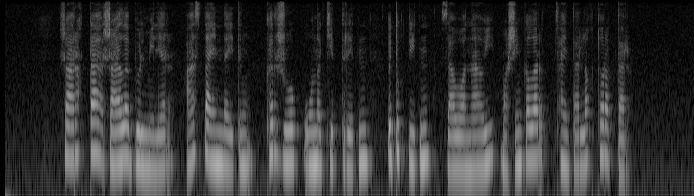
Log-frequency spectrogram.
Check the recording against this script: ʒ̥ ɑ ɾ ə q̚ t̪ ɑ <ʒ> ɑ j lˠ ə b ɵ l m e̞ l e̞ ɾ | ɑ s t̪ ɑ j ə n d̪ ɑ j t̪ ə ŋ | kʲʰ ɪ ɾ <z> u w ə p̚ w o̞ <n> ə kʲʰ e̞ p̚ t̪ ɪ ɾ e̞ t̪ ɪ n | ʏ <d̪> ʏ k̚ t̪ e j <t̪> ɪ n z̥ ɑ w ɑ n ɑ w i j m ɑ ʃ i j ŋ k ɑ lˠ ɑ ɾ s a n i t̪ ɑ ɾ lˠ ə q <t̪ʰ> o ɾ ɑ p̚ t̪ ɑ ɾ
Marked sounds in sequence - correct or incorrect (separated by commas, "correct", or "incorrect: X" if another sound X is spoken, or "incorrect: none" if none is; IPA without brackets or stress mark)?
correct, incorrect: ʒ, correct, incorrect: t̪, correct, correct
